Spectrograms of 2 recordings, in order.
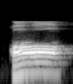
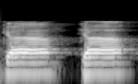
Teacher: في القاف والكاف، لكن القاف مستعلية ففيها رجوع للسان المزمار، وفيها تصعد للصوت إلى أعلى · Shown in: first take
